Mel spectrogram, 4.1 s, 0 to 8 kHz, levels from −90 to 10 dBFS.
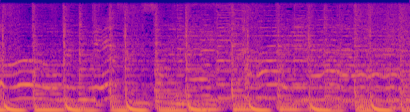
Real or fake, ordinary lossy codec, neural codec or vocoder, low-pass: real; none; none; 7.2 kHz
